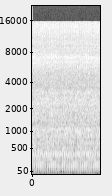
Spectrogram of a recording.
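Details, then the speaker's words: Honda CD70 motorcycle just after fitting the carburetor, kick-started: small single buzzes at a brisk, steady idle without hunting; idle set too high after carb fitting, to be lowered with the carburetor adjustment. "जी तो दोस्तों यह जब motor bike का carburettor fit किया जाता है तो accelerator जो है उसकी हाई होती है हम इसकी पहले आरपीएम स्लो करेंगे"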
